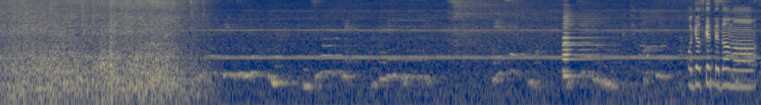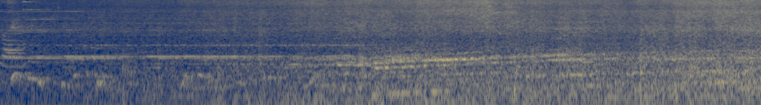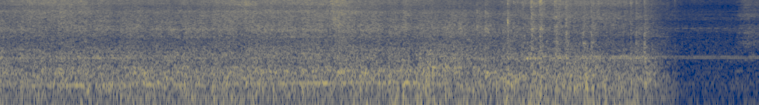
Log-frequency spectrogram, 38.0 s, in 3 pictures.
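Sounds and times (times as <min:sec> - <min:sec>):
train wheels rumbling and clattering: 0:00.0 - 0:03.7, 0:12.7 - 0:36.8.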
